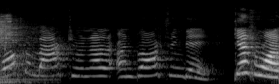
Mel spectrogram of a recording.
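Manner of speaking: hyped-up, excited, all fired up, rattled off. Opening an unboxing video, the speaker is excited shouting because school ended. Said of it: "I'm shouting because".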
